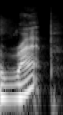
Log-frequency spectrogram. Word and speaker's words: wrap: the end that's a wrap that's not rap like rap music alright P that's WRA P to wrap up means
